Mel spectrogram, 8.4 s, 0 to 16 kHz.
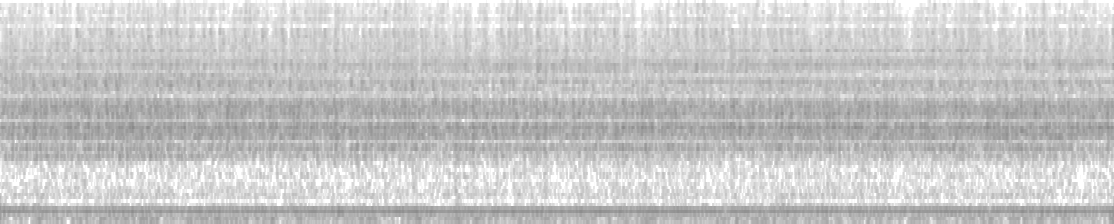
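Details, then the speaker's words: Sony TC-K777 cassette deck, restored (failed transistor replaced, reel motor adjustment fixed per service manual): final test winding tape to the end, even steady low motor hum, no wavering, pulling freely without effort; healthy. "You see, no efforts, pulling pretty well."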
